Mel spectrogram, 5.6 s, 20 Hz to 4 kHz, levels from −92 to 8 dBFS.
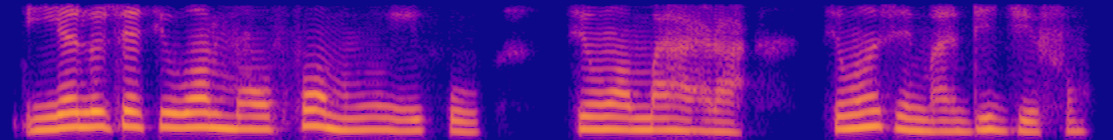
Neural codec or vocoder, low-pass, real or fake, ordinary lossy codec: codec, 16 kHz, 0.8 kbps, ZipCodec; 3.6 kHz; fake; none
